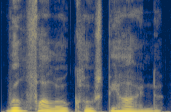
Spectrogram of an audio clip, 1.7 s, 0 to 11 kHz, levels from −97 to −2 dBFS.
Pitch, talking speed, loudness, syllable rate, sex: 130 Hz, 140 wpm, -19 LUFS, 4.6 syllables/s, male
